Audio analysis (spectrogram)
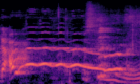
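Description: A voice imitates a little dog, a drawn-out whining howl that bends up and down in pitch for about two seconds, close and clear.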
